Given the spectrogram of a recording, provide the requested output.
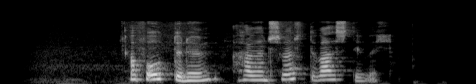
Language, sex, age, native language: Icelandic, female, 50-59, Icelandic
